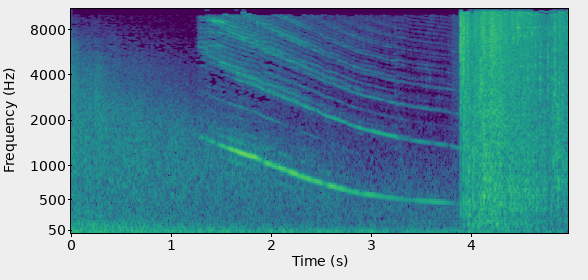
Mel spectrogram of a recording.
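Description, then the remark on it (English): A long descending whistle slides down in pitch, then a sudden loud explosive blast of a cannonball erupts and gives way to a sustained rush of crashing, falling debris that continues to the end. “There was an explosion and then some fallout.”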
